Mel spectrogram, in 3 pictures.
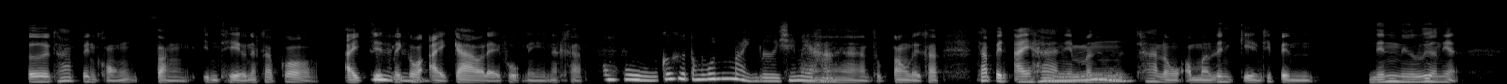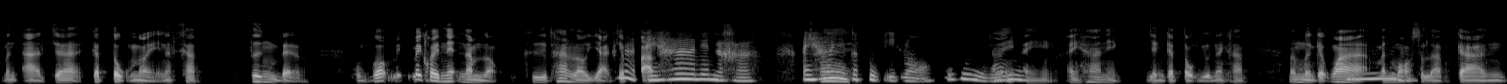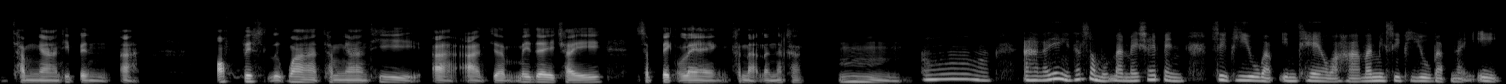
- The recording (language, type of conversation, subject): Thai, podcast, งานอดิเรกแบบไหนช่วยให้คุณผ่อนคลายที่สุด?
- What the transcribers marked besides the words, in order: other background noise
